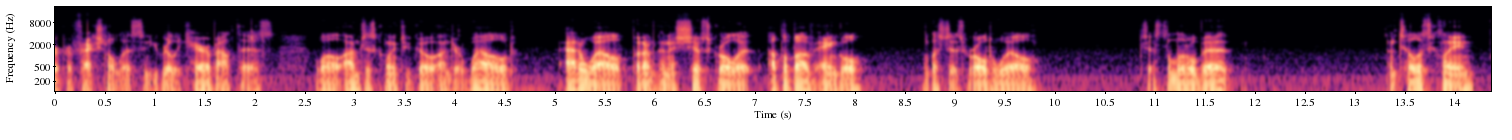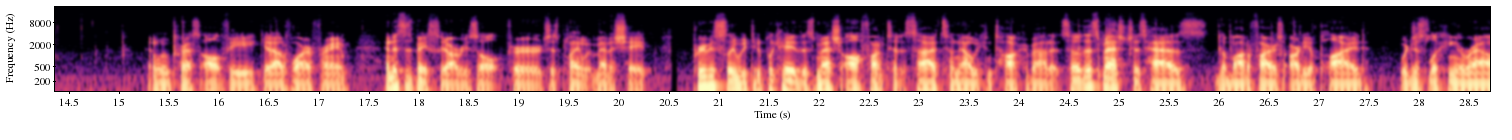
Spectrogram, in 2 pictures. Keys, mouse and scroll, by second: 1.9-3.4 scroll up 1, 1.9 q, 3.9 click, 6.2-6.8 shift+scroll up 2, 6.8-7.4 shift+scroll up 1, 7.4-9.7 scroll up 2, 10.8-11.9 scroll up 1, 12.0-13.3 scroll down 1, 13.3 click, 13.3 click, 13.9 scroll down 1, 14.4 middle click, 15.5 alt+v, 15.9 click, 16.0 click, 16.3 scroll down 1, 16.5 a, 16.7-18.4 middle drag, 16.8 a, 17.5-18.4 scroll down 1, 18.4 click, 19.6 middle click, 26.0-26.4 scroll up 1, 26.5 alt+z, 26.9 middle click, 27.0 alt+z, 27.0-28.7 middle drag.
